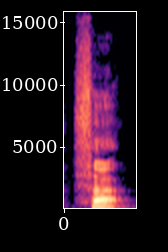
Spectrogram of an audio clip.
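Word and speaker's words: ف: ফা, এই আলিফ, আলিফ যেখান থেকে উচ্চারণ করেছিলাম ফা অনেকটা সেখান থেকেই, এই উপরের দুই দাঁতের আগার সঙ্গে, দুই দাঁতের আগা এবং নিচের ঠোঁটের পেট, অর্থাৎ এখানে এই দাঁত এখানে আসবে।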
